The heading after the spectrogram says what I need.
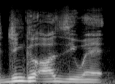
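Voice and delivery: mock Austrian accent; Arnold Schwarzenegger. Shown as a demonstration. Defending his impersonation to his friend, in a mock Austrian accent. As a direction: demonstrate a hammed-up Austrian accent. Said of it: "my Arnold impersonation is".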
